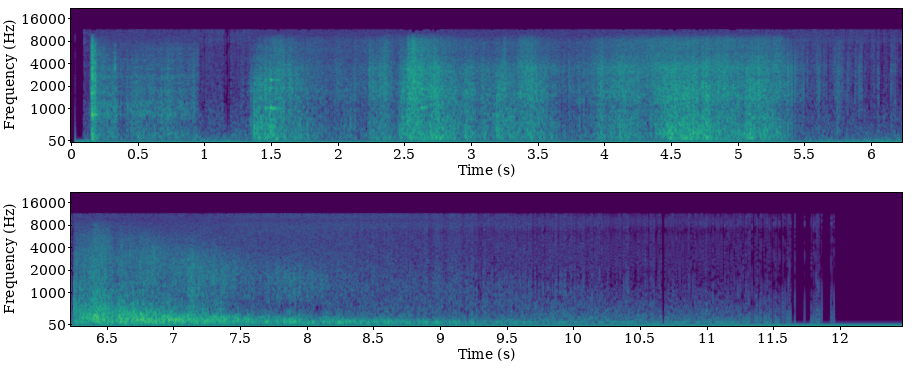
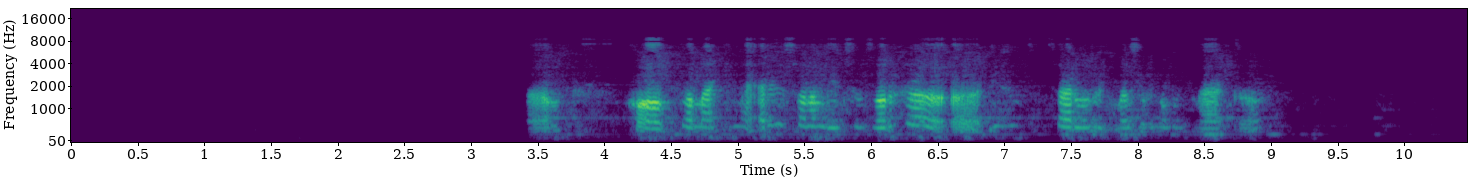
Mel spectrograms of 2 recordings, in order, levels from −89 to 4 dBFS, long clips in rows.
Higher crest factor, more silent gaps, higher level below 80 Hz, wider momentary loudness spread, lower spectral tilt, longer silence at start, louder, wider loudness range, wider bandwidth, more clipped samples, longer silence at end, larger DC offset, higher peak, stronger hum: about the same, 26 dB vs 24 dB; neither; first, -56 dBFS vs under -90 dBFS; about the same, 22 LU vs 21 LU; first, -3.5 dB/octave vs -2 dB/octave; second, 0 s vs 3.4 s; second, -31 LUFS vs -27 LUFS; first, 16 LU vs 11 LU; first, 11.5 kHz vs 9 kHz; neither; second, 0 s vs 1.55 s; first, 0.5% vs under 0.1%; about the same, -8 dBFS vs -8 dBFS; neither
